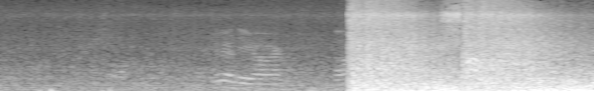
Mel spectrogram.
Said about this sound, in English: Double sonic booms. That is a great image, and the sound of the pair of double sonic booms is totally wild.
